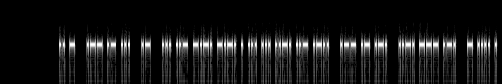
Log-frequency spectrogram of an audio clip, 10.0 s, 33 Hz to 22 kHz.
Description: Morse code, heard as a keyed tone, about 34 wpm, 700 Hz. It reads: IT WAS A SUCCESSFUL WAR FOR THE
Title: Sentences from Top 1000 Words - Review Part 6 - 35wpm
